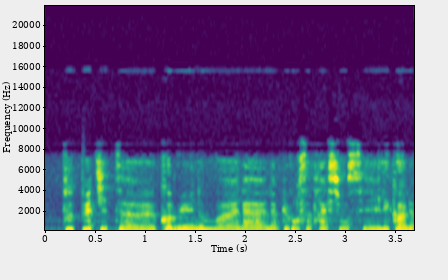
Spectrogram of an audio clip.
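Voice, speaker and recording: Over noticeable background noise, a woman speaks fairly quickly at a fairly low pitch with ordinary pitch variation. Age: 40s. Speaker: life coach. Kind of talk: podcast interview.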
